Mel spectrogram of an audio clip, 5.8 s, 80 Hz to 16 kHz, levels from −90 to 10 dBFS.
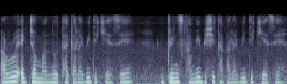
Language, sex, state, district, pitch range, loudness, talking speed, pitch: Nagamese, female, Nagaland, Dimapur, 160-185 Hz, -18 LUFS, 155 wpm, 170 Hz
